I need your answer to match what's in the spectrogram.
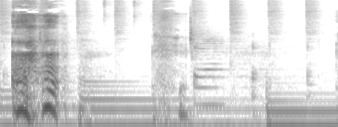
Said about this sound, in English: Hold on. Let me clear my throat.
